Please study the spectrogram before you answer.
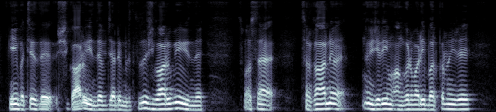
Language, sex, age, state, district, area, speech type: Dogri, male, 45-60, Jammu and Kashmir, Samba, rural, spontaneous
